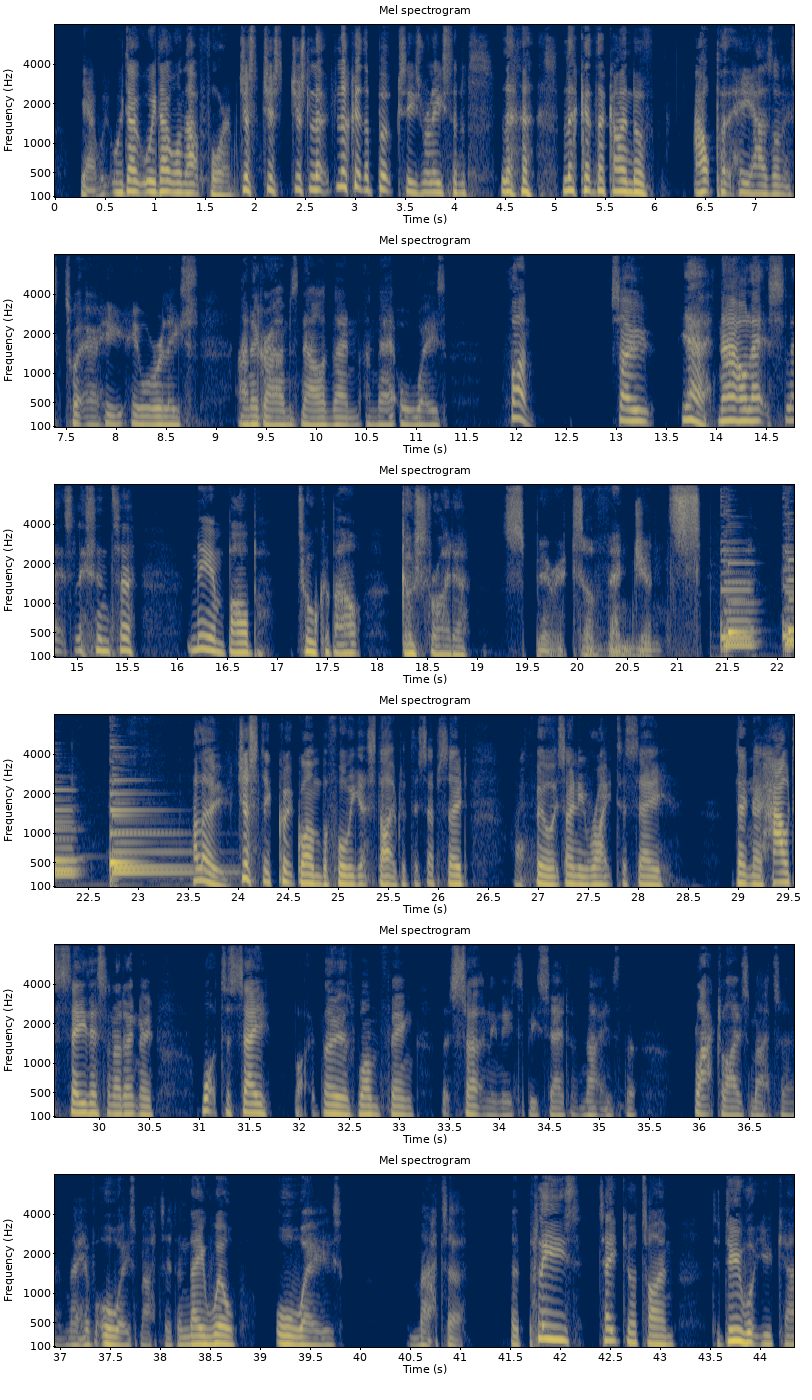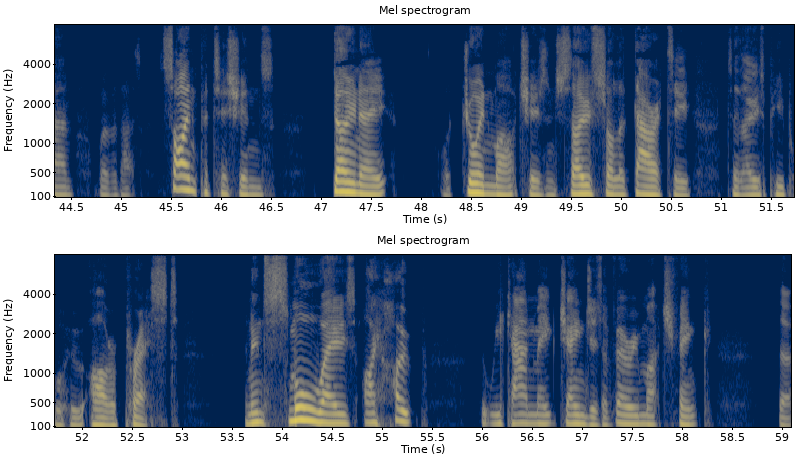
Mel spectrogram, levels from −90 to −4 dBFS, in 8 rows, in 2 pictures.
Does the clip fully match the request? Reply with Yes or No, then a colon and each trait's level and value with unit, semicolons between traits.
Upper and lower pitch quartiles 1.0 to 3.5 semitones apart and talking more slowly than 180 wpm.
No: average, 4.5 semitones; average, 170 wpm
